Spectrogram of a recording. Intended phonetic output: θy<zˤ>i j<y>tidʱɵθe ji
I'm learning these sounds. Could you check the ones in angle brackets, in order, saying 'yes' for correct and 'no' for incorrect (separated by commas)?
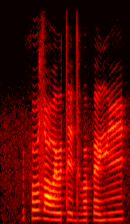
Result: yes, no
